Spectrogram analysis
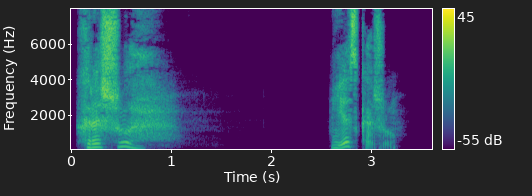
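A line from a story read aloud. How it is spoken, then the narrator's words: Heavy sigh. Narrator (Russian): тяжело вздохнул барсук-старший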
